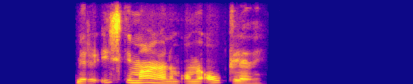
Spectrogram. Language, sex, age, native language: Icelandic, female, 40-49, Icelandic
